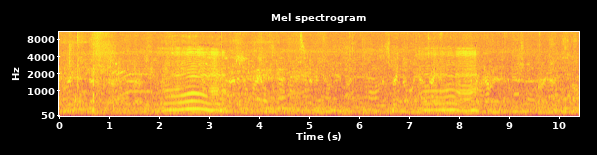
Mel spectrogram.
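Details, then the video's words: Alpacas at a countryside day event in Groningen hum softly to each other in two wavering, nasal tones over a steady background hiss. "Alpaca's communicating by making cute sounds"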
